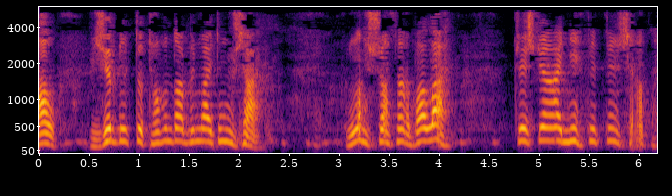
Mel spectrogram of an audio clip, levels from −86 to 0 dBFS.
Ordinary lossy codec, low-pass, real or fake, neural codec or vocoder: MP3, 24 kbps; 5.4 kHz; fake; autoencoder, 22.05 kHz, a latent of 192 numbers a frame, VITS, trained on one speaker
